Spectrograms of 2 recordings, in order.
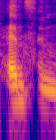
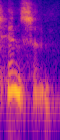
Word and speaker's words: Hinson: I always thought it was Henson, like Jim Henson. No, I'm pretty sure it's Hinson.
